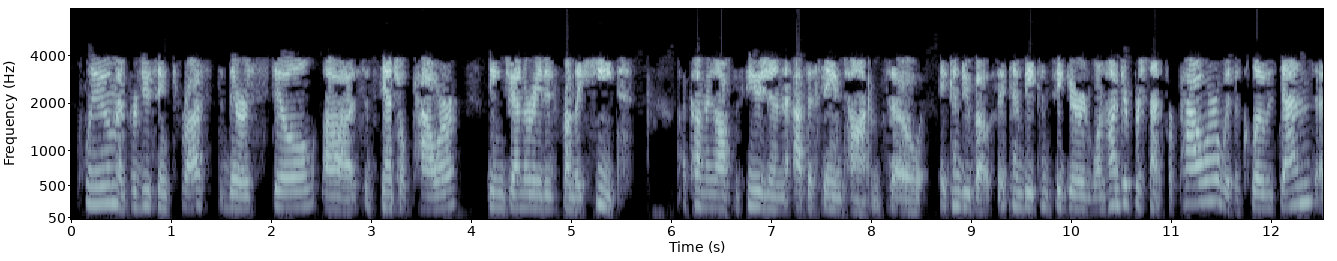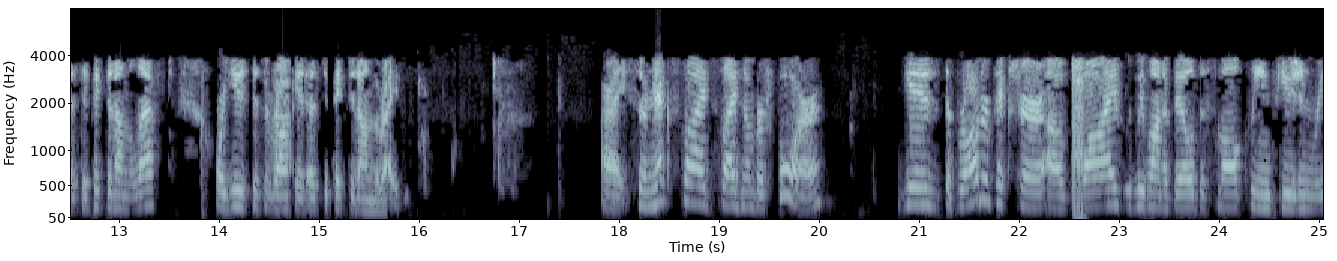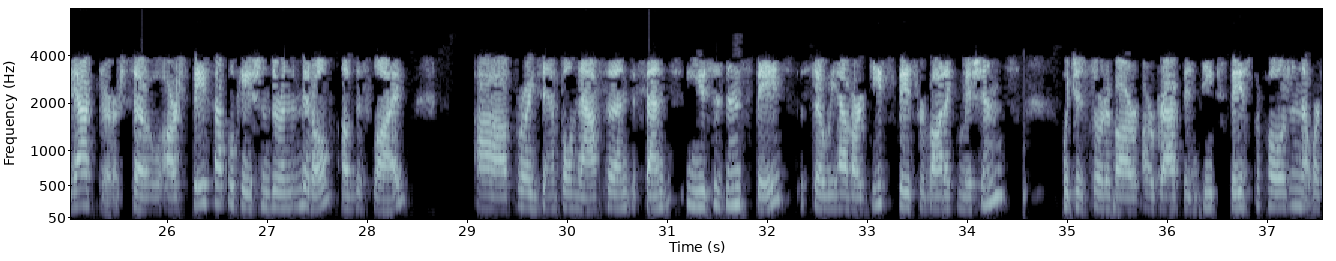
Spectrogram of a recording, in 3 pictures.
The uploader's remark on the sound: This talk was featured on the May 29 Future In-Space Operations weekly teleconference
